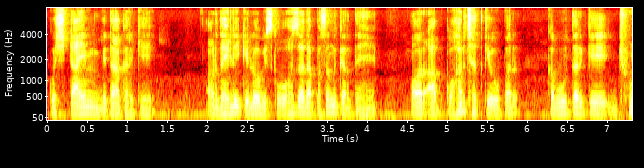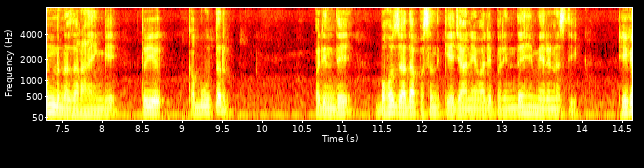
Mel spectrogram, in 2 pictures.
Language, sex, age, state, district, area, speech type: Urdu, male, 18-30, Delhi, East Delhi, urban, spontaneous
